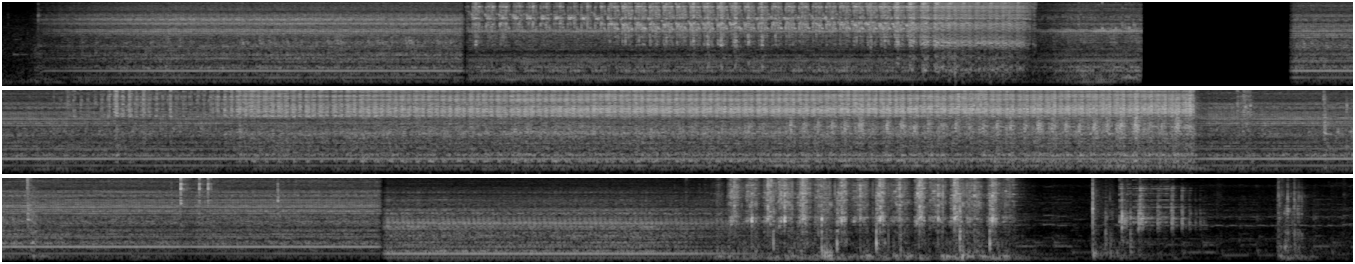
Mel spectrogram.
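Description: Drill press motor running with a steady hum while its bit bores into a workpiece, the cutting loudest and hissiest in the middle stretch. A lower hum follows, then a run of rapid clicks near the end.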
